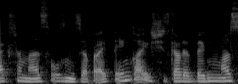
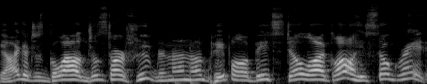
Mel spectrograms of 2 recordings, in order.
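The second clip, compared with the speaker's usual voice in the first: mock Trump quote; 5 semitones higher, 7 dB louder than usual. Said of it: "what Trump was saying".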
